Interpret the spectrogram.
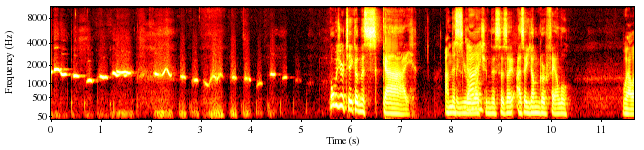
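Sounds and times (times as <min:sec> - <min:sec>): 
person whistling a bright melody: 0:00.0 - 0:05.0
speech: 0:05.6 - 0:10.4, 0:11.4 - 0:11.6.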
